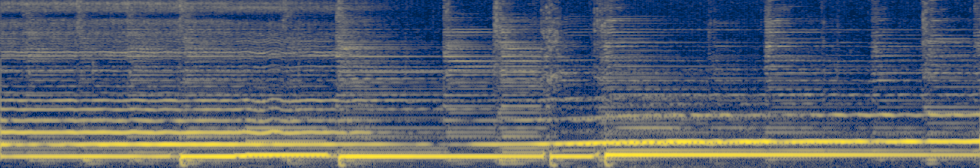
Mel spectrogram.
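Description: Slow live band music: a man's voice sings long held notes over plucked guitars and a sustained guitar line, with the notes changing about every second or two.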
